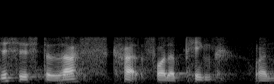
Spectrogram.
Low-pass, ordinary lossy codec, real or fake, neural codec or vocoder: 3.6 kHz; none; real; none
